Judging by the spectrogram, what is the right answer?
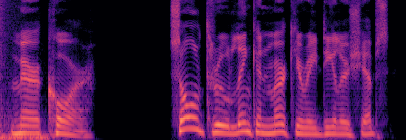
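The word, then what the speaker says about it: Merkur: the merker brand itself a name Americans struggled to pronounce its mercor sold through Lincoln Mercury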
